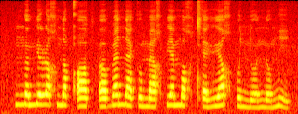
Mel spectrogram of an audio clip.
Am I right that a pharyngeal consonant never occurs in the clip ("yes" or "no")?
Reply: yes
